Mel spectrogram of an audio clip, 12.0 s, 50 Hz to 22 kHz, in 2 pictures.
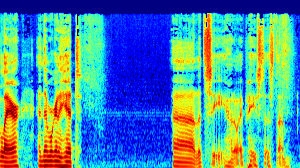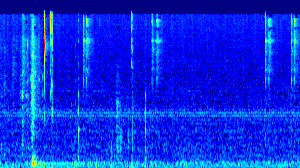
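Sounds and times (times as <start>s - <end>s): low steady hum: 0.0s - 12.0s
computer mouse clicks: 6.8s - 9.3s, 11.3s - 12.0s.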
